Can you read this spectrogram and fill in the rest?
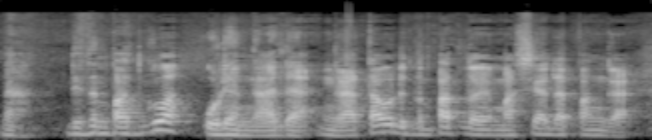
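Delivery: normal talking voice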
